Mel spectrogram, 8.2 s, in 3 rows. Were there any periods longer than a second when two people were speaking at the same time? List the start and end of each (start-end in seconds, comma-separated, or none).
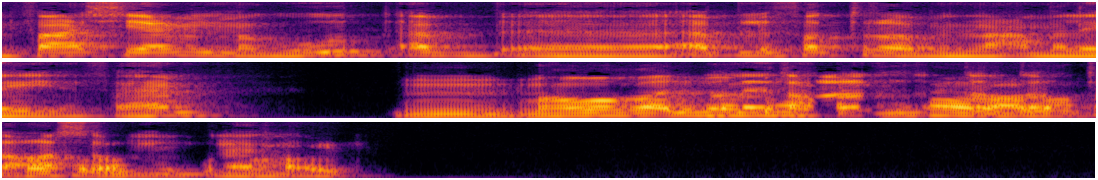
4.5-6.3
